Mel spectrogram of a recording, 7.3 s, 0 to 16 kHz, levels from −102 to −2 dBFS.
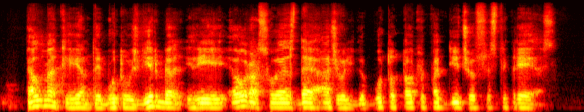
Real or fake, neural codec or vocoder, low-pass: fake; codec, 44.1 kHz, 3.4 kbps, Pupu-Codec; 14.4 kHz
